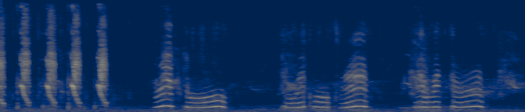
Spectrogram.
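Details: Pet parrot chattering as it plays with guava: four sharp clicks open, then clusters of wavering harmonic syllables in a speech-like rhythm, with faint rustling behind.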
